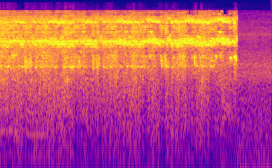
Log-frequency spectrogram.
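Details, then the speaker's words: Volkswagen Ameo at start-up: loud, steady high-pitched squeal that cuts off after a couple of seconds, also worse under load such as AC on; serpentine belt slipping from a worn tensioner. "അപ്പൊ ഇതാണ് sound അപ്പൊ belt slip ആവുന്നുണ്ട് belt free ആയിട്ട് പോകുന്നുണ്ട്"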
